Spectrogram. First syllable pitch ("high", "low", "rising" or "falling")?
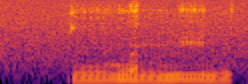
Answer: rising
